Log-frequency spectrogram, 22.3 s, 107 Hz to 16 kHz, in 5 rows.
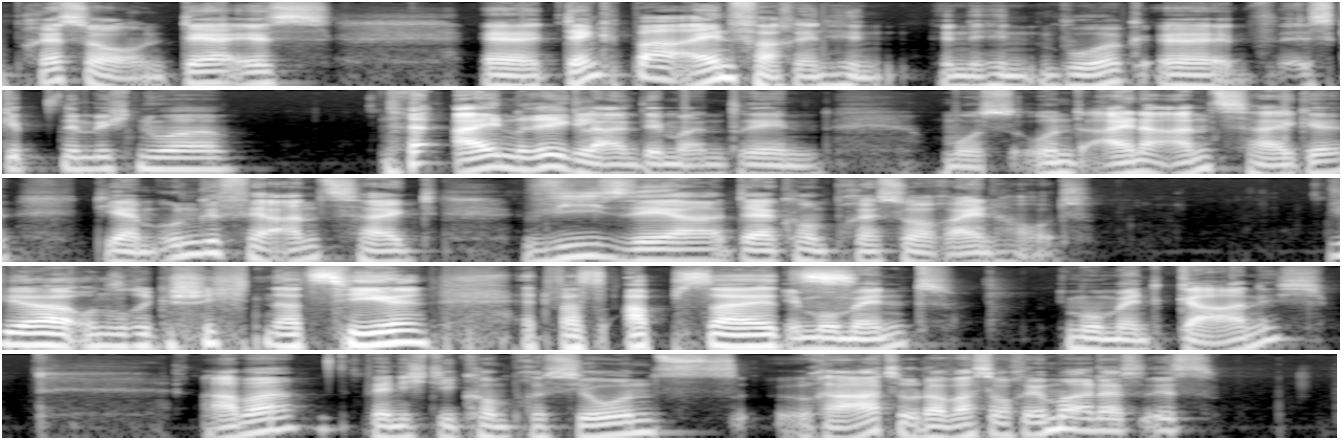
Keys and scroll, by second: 13.1 space, 16.1 space.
